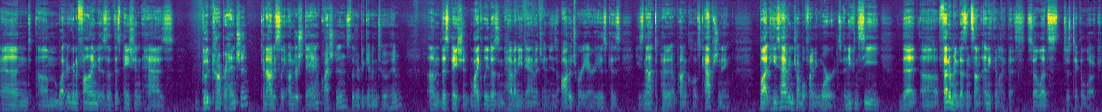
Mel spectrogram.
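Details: Adult man narrating; ordinary speech.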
